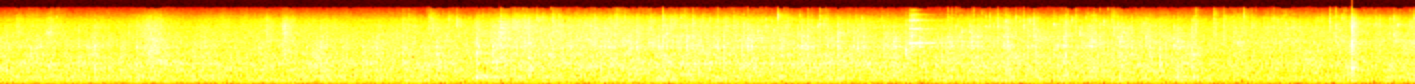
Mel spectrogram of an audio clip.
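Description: Soft-serve ice cream machine running in its cleaning mode, a steady mechanical rush, while rinse water is let out through the dispensing valves into a jug. Two sharp clicks, one about nine seconds in and one near the end.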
